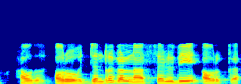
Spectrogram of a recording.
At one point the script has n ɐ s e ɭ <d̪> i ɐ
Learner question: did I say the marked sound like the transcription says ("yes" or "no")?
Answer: yes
